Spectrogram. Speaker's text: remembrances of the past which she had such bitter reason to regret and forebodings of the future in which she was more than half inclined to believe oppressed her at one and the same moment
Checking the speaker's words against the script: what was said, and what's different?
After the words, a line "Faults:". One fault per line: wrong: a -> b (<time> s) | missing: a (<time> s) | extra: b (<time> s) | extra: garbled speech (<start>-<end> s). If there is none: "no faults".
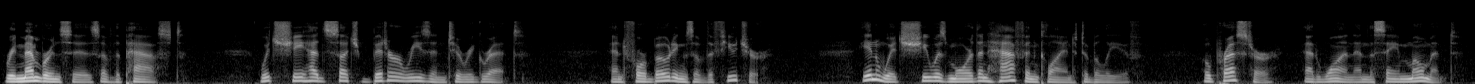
remembrances of the past which she had such bitter reason to regret and forebodings of the future in which she was more than half inclined to believe oppressed her at one and the same moment
Faults:
no faults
